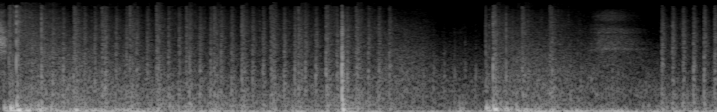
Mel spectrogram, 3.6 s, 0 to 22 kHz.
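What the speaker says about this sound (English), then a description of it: "Rockets being flung from both sides here, sadly not hitting anybody." Rockets and small-arms gunfire in the online shooter Hell Let Loose during an 18-versus-18 tournament match: a few heavy distant blasts over a constant rattle of battlefield noise, with short gaps in the din.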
